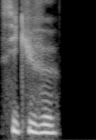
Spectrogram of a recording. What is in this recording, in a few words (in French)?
"si tu veux", French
